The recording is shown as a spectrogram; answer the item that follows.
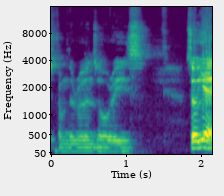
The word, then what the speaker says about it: Rwenzoris: So yeah, it's a difficult word to pronounce when people look at it, and then it starts R-W-E-N. Some people struggle to pronounce it, but it's you start with Ru, as in kangaroo. So I guess you get in very.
